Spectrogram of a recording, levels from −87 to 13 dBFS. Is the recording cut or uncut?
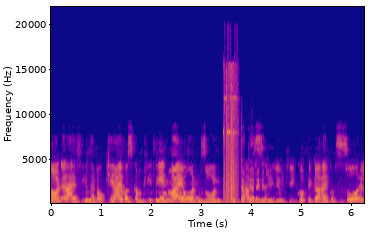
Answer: cut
